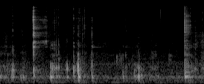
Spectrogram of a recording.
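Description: Metal spoon stirring thick custard in a steel pot, clinking and scraping against the pot in a run of irregular light knocks, the sharpest just before the end.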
